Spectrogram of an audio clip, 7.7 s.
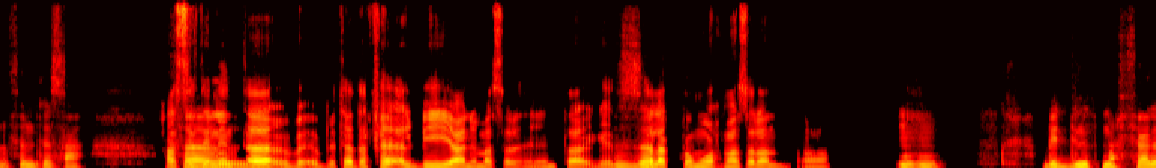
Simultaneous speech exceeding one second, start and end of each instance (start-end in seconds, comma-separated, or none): none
